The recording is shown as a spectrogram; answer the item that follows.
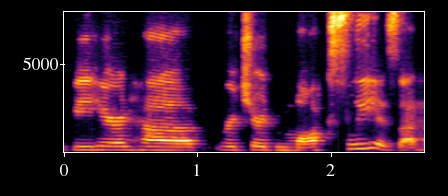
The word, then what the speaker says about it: Moxley: Super excited to be here and have Richard Moxley. Is that how I pronounce it properly?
